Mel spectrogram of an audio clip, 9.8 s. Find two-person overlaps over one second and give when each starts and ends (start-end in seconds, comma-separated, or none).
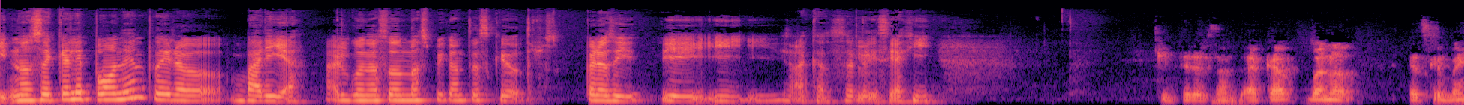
none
